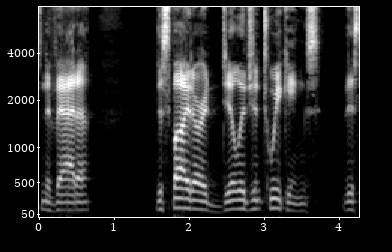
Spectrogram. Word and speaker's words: Nevada: seller selection as coming from the state of Nevada when of course it's pronounced Nevada despite our diligent tweakings this technical glitch remained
